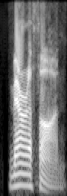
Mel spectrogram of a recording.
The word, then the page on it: marathon: American English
